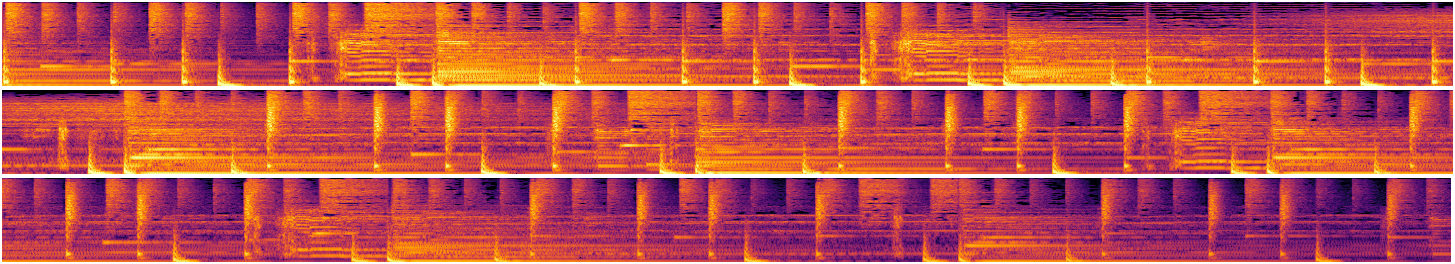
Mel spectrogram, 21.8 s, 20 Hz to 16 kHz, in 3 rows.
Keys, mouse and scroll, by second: 0.1-1.8 drag, 2.3 click, 3.6 shift+click, 4.1 shift+click, 4.8-8.6 drag, 8.9 click, 9.2-11.3 middle drag, 11.5-11.8 scroll up 2, 11.8-13.7 middle drag, 13.9-14.6 scroll down 1, 15.5 click, 16.5 click, 17.6 click.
